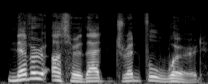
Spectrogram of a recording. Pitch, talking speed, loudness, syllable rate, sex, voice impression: 160 Hz, 145 wpm, -16 LUFS, 4.3 syllables/s, male, masculine, adult-like, clear, fluent, sincere, slightly elegant, slightly sweet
